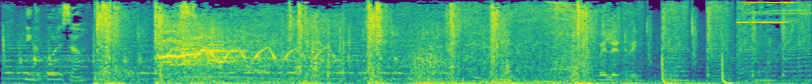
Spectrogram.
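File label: Trailer Dialogue Ringtone; Chakra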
